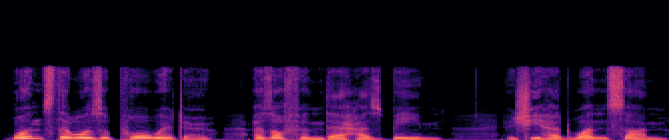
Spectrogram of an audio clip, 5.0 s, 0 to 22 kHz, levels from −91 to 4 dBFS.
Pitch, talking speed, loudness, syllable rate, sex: 205 Hz, 190 wpm, -20 LUFS, 5.1 syllables/s, female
